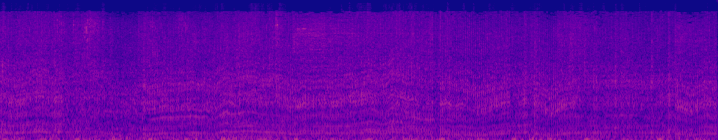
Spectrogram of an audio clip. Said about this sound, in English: This is bogging a little bit to me right now, just because I'm in these weird gears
